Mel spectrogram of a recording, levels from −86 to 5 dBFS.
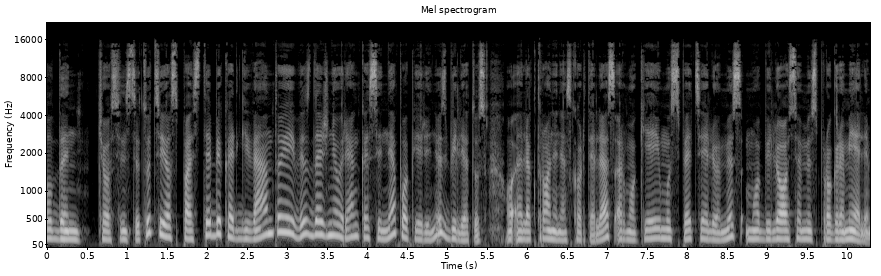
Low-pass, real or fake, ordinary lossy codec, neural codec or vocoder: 19.8 kHz; real; MP3, 64 kbps; none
